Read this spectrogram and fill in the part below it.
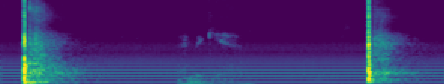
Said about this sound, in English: He lifted the hammer, let it fall, and again.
